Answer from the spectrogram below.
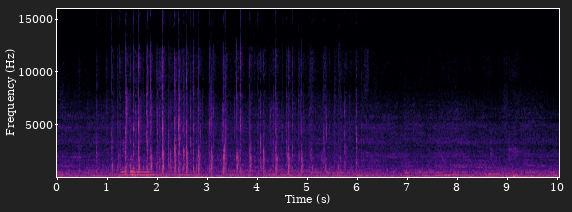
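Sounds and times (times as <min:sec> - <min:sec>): street background noise: 0:00.0 - 0:10.0
audience clapping: 0:00.4 - 0:06.2.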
